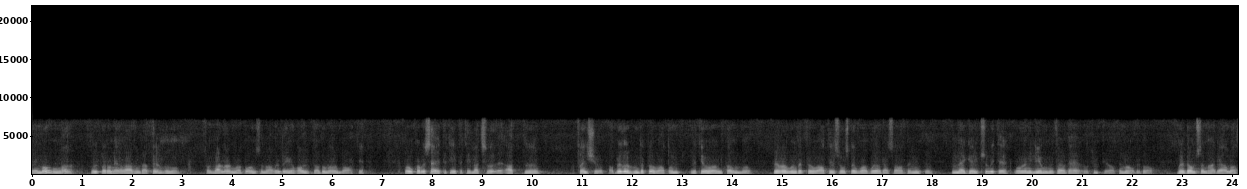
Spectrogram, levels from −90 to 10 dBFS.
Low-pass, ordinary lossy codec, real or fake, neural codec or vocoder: 7.2 kHz; none; fake; codec, 24 kHz, 0.9 kbps, WavTokenizer, small release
